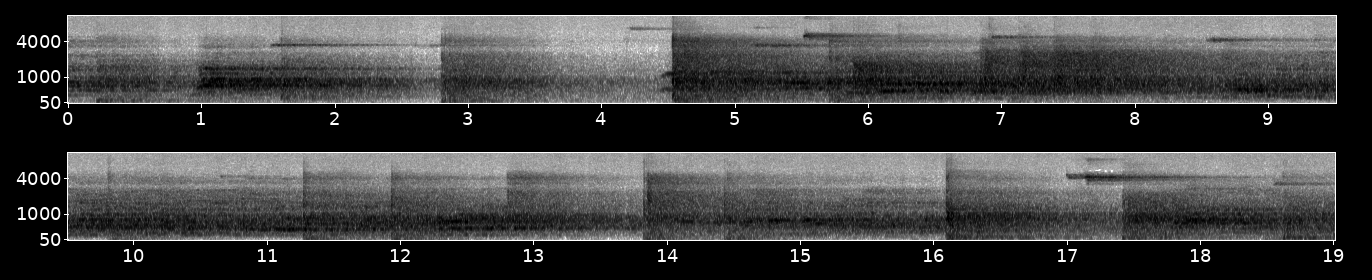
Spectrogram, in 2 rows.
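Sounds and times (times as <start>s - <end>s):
background din in hall: 0.0s - 19.0s.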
